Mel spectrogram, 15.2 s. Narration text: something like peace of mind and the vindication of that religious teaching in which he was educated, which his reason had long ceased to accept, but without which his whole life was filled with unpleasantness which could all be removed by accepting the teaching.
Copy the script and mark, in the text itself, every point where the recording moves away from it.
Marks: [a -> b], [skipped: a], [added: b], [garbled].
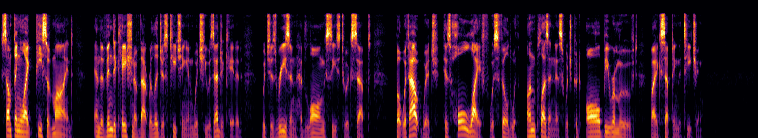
something like peace of mind and the vindication of that religious teaching in which he was educated, which his reason had long ceased to accept, but without which his whole life was filled with unpleasantness which could all be removed by accepting the teaching.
